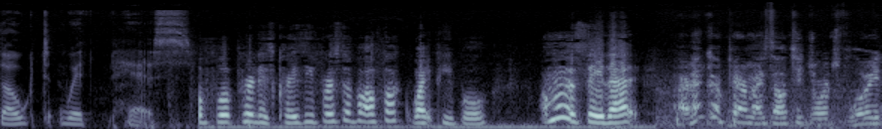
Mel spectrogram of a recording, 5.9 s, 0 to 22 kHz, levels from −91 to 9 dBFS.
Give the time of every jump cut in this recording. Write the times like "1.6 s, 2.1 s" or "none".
1.2 s, 4.3 s

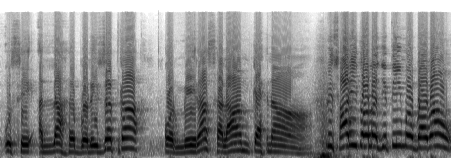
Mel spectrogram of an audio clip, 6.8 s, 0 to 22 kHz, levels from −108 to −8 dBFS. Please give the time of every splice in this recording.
4.7 s

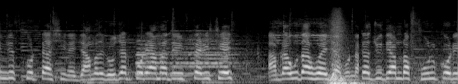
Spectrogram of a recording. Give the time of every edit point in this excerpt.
3.6 s

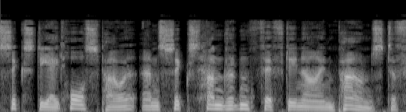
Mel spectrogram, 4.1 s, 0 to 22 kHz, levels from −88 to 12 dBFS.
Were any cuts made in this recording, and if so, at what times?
none

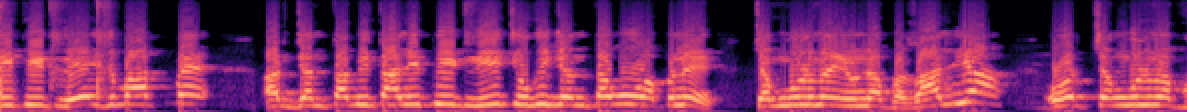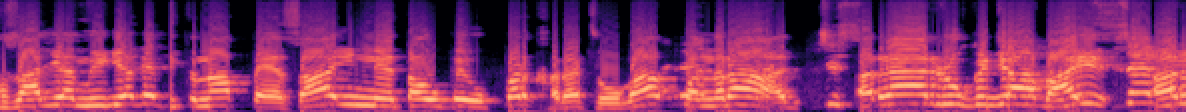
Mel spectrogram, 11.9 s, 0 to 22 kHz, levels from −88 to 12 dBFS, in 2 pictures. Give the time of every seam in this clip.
6.8 s

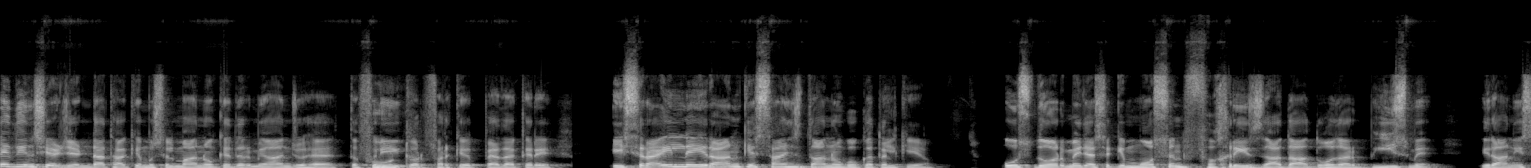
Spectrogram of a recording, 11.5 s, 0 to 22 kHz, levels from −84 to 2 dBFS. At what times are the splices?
4.3 s

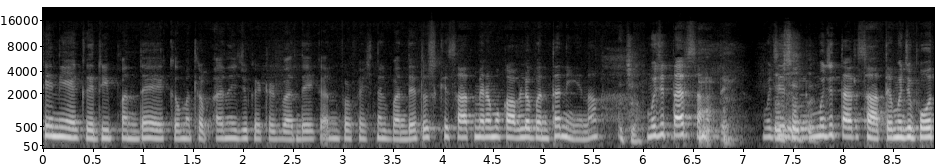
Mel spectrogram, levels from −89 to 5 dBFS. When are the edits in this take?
none

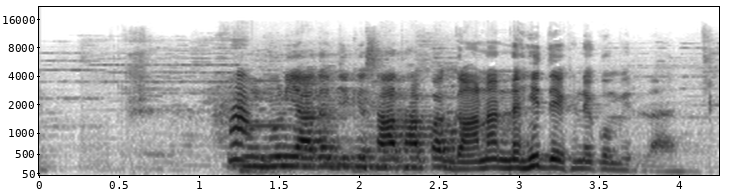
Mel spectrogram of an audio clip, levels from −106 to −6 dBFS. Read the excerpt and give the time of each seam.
1.3 s

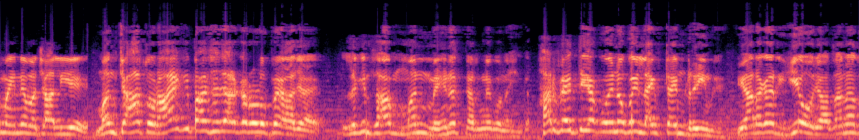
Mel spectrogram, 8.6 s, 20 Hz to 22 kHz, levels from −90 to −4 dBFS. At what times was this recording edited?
0.9 s, 5.2 s

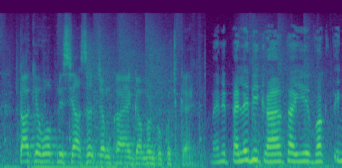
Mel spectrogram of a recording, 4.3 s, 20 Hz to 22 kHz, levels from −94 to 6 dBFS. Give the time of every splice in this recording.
2.5 s

